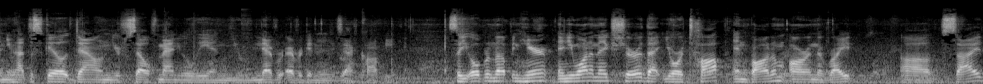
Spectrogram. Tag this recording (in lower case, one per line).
speech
